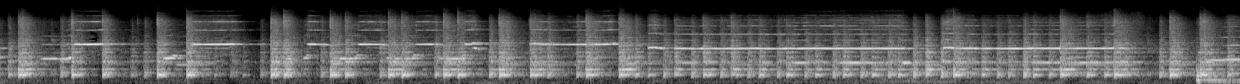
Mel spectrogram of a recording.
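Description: Sato kagura shrine music: a high transverse flute playing long held notes and short phrases over quick, steady strokes of the drums.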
